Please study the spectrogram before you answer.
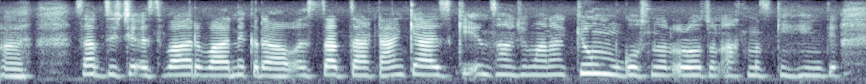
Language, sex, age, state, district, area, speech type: Kashmiri, female, 45-60, Jammu and Kashmir, Srinagar, urban, spontaneous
